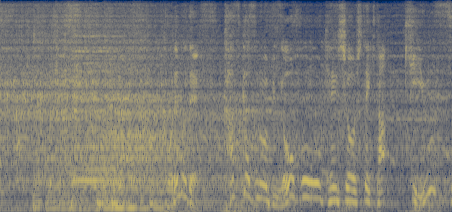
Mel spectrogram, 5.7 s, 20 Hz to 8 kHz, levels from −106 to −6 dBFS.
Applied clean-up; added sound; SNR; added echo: none; none; none; reverberation time 2.0 s.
